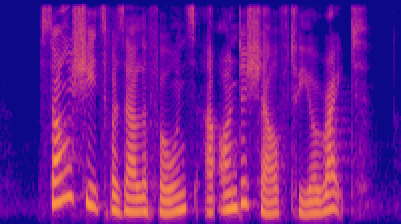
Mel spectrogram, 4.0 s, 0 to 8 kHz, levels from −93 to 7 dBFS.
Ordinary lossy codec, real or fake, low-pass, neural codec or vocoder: none; fake; 7.2 kHz; vocoder, 44.1 kHz, 128 mel bands every 512 samples, BigVGAN v2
